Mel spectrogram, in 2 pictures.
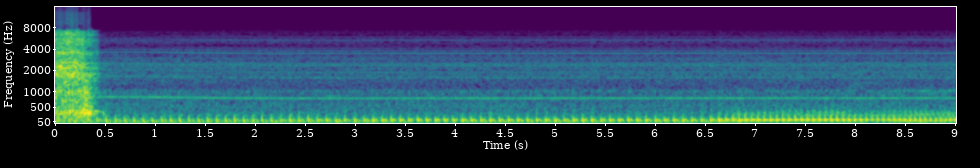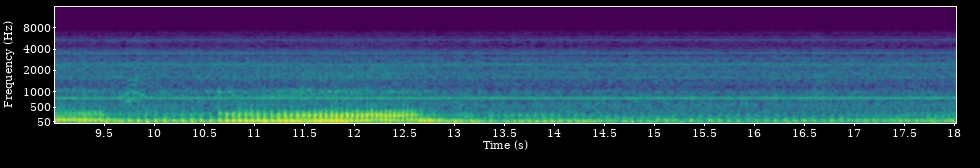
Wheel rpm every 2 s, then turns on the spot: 30, 0, 0, 0, 0, 0, 0, 0, 0.
none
